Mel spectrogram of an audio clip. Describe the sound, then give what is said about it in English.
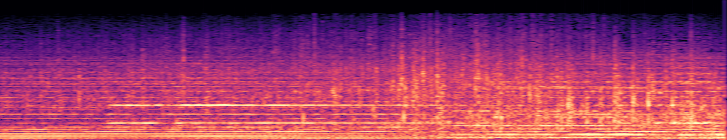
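Horse hooves clip-clop along with a coach's clattering rattle, growing busier and louder halfway through over a steady low rumble, with no one speaking. “Horsepower established the limit of speed, and the fastest means of public transport was the horse-drawn coach.”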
